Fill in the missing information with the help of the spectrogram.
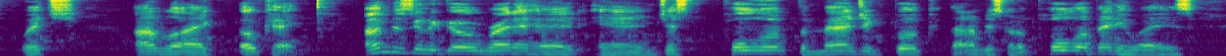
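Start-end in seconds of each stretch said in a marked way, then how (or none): none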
